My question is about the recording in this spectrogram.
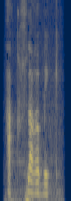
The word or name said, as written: aklarvik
